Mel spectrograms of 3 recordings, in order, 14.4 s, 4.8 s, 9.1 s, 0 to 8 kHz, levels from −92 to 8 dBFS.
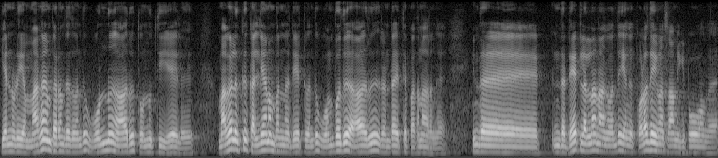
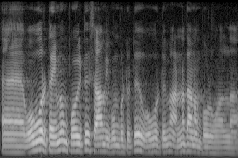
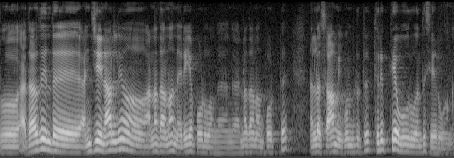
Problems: background sounds at intervals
